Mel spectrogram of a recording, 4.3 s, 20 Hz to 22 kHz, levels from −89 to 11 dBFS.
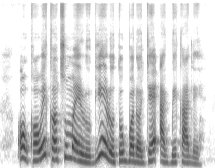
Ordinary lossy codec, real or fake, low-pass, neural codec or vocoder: none; fake; none; autoencoder, 48 kHz, 128 numbers a frame, DAC-VAE, trained on Japanese speech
